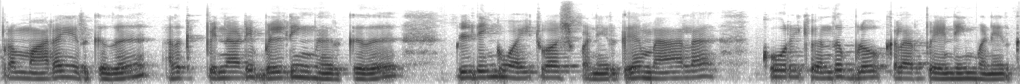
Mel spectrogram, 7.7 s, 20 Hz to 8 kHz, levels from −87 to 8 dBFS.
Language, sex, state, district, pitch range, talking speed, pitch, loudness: Tamil, female, Tamil Nadu, Kanyakumari, 150-180 Hz, 155 wpm, 170 Hz, -15 LUFS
